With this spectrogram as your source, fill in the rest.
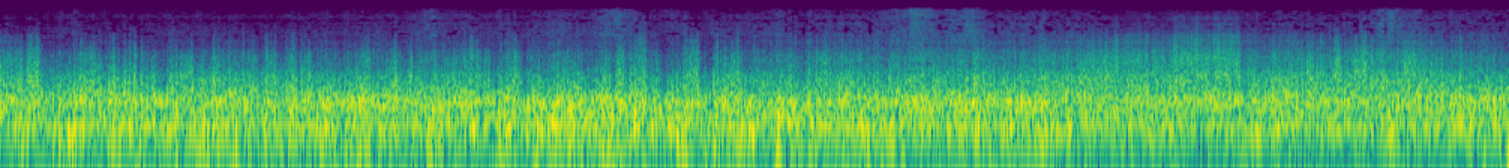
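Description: A motorcycle engine drones steadily close by.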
